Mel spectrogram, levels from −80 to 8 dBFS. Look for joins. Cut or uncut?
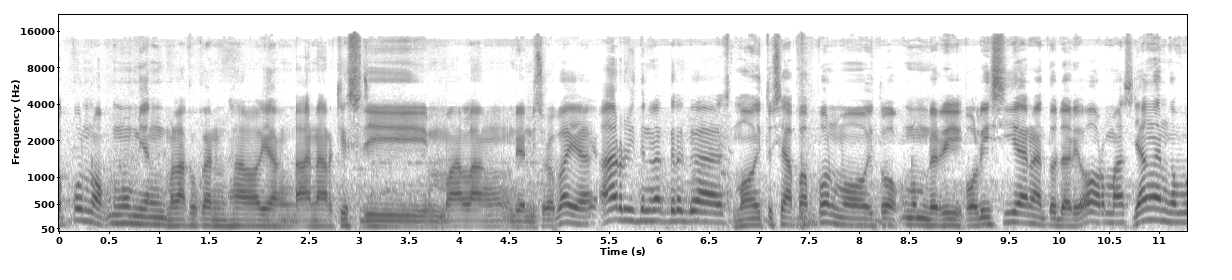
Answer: uncut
